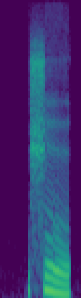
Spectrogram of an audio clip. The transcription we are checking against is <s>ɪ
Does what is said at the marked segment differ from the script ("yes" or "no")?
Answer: yes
